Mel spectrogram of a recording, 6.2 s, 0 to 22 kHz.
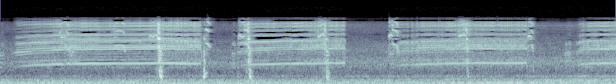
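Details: Male peregrine falcon arriving at the nest box with food on 22 August 2018 and calling to the female; drawn-out harmonic wailing calls repeat in several bouts, with sharp clicks and knocks between them over steady low background noise.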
